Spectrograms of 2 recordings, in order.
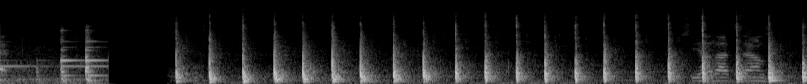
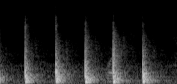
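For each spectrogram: First: About twenty steady knocks on a fibreglass hull give short, firm low thuds, a solid spot backed by a bulkhead. Second: Six evenly spaced knocks on fiberglass hull, low and boomy with a quick fade: a hollow, unsupported panel.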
